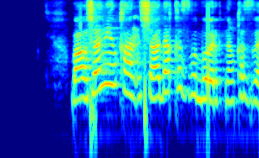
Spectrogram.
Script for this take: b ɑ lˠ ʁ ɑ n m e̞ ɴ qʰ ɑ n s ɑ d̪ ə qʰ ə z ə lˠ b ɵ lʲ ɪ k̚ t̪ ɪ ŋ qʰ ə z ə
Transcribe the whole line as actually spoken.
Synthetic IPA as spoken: b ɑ lˠ ʒ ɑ n m e̞ ɴ qʰ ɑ n ʃ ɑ d̪ ɑ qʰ ə z ə lˠ b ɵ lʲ ɪ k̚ t̪ ɪ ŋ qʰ ə z ə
